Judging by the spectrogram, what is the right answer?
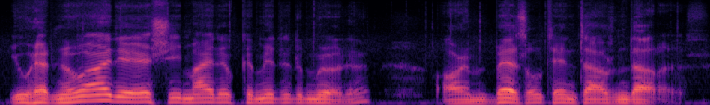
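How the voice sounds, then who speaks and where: A man playing a formal, frank, fatherly older lawyer in an old-time radio drama, speaking in a measured, protective way. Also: medium pitch, darkish tone, no echo, natural voice. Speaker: supporting actor.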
